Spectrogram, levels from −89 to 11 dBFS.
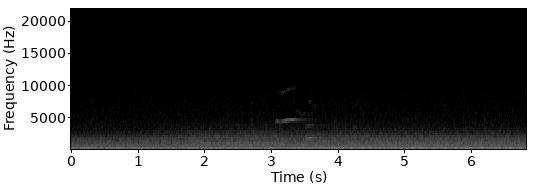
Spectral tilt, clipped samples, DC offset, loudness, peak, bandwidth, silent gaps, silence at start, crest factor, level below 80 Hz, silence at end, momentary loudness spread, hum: -7.5 dB/octave; under 0.1%; 0.2%; -50 LUFS; -36 dBFS; 11 kHz; none; 0 s; 12 dB; -60 dBFS; 0 s; 3 LU; none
